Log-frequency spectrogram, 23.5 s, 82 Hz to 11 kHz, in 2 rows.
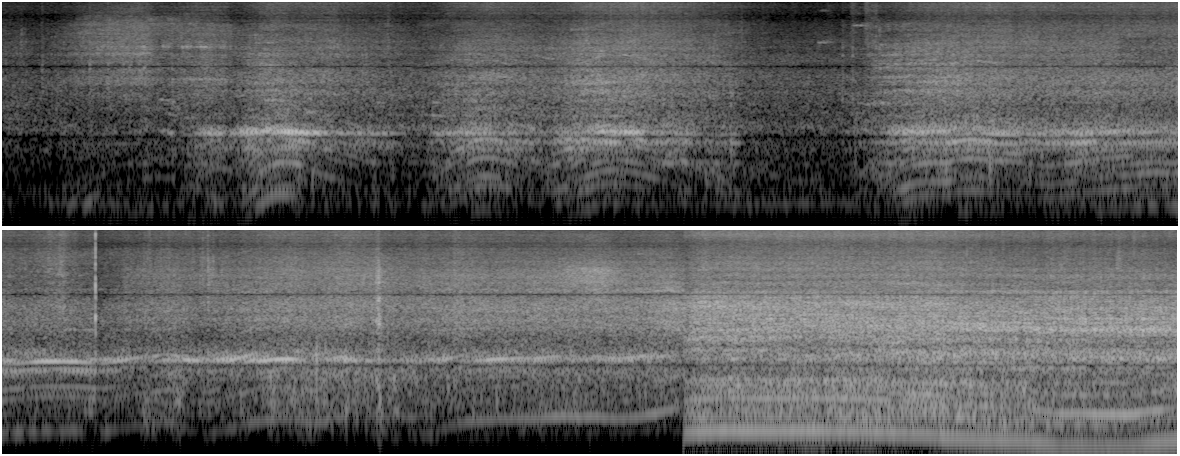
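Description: Off-road 4x4's engine revving up and down again and again, with a steady whine running underneath. About eighteen seconds in, the sound changes suddenly to a louder engine held at steadier revs.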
